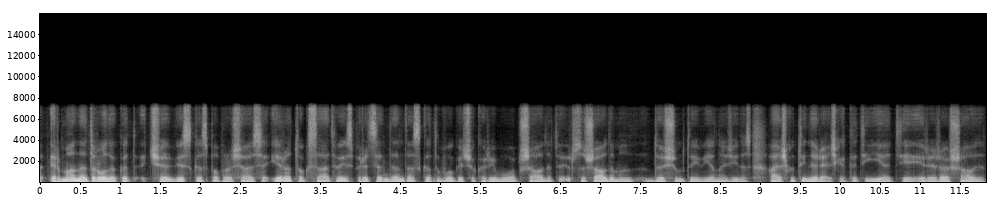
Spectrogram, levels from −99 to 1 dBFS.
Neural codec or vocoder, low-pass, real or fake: codec, 16 kHz, about 1 kbps, DyCAST, with the encoder's durations; 7.2 kHz; fake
